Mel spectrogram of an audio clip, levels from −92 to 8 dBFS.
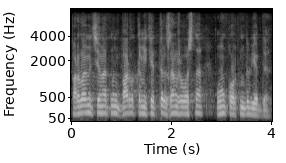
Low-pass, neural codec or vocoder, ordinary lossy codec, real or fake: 7.2 kHz; codec, 44.1 kHz, 7.8 kbps, DAC; none; fake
